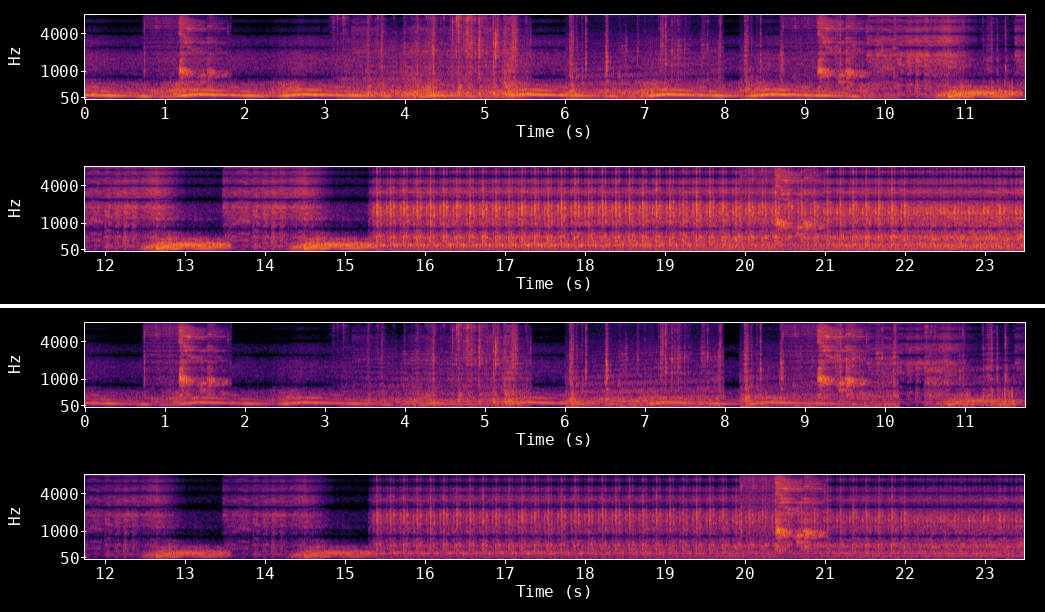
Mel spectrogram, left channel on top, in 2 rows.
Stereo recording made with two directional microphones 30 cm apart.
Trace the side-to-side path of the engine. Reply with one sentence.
In this clip you hear the engine stay put.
